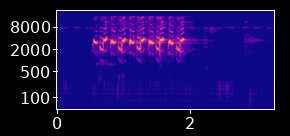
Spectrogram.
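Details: Sooty-headed bulbul lure call used for trapping wild bulbuls: a quick run of about nine bright, even chirps, each dipping and rising, spaced about a seventh of a second apart, then silence ending in a short click.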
